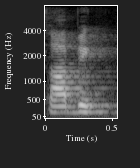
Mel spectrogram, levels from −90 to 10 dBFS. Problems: none marked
